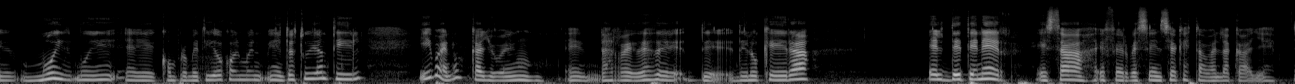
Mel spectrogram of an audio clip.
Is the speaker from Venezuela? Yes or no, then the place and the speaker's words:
yes; Venezuela; yo soy muy venezolana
